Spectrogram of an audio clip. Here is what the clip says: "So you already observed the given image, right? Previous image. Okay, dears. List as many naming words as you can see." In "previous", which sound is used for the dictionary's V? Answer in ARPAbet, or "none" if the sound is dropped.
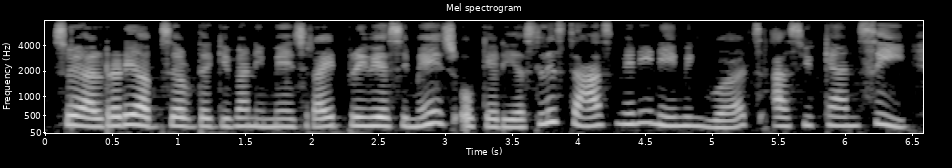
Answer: V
